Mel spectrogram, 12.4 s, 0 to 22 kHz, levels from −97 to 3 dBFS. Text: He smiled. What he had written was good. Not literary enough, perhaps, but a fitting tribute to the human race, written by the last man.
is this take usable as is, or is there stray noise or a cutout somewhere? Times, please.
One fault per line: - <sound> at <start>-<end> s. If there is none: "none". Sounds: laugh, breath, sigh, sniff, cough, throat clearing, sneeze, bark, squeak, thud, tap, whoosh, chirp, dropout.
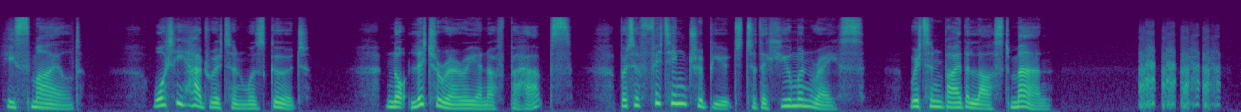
- laugh at 11.4-12.2 s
